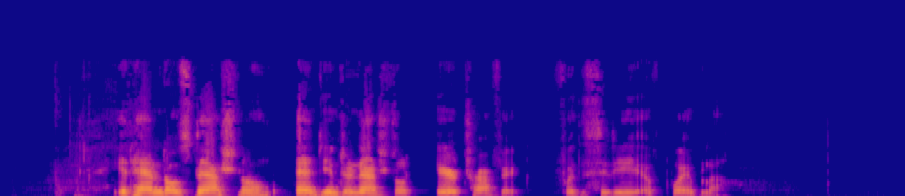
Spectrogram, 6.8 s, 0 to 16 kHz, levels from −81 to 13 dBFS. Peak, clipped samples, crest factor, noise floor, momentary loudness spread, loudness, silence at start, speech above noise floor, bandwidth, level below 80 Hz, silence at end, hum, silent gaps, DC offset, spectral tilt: 0 dBFS; under 0.1%; 22 dB; -80 dBFS; 18 LU; -19 LUFS; 0.9 s; 61 dB; 11.5 kHz; -70 dBFS; 1.4 s; none; none; under 0.1%; -5 dB/octave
